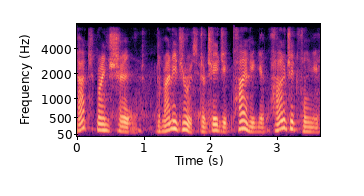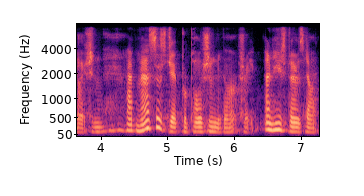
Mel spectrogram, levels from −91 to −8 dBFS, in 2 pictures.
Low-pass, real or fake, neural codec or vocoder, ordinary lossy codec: 7.2 kHz; fake; autoencoder, 22.05 kHz, a latent of 192 numbers a frame, VITS, trained on one speaker; AAC, 48 kbps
